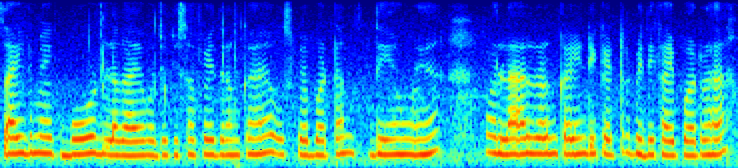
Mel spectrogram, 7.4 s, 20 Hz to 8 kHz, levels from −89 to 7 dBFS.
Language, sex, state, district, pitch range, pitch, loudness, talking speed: Hindi, female, Jharkhand, Garhwa, 260-280 Hz, 270 Hz, -14 LUFS, 230 wpm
